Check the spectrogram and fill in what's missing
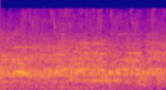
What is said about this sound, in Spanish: Es momento para la victoria. Miles de gargantas gritan enfervorizadas.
